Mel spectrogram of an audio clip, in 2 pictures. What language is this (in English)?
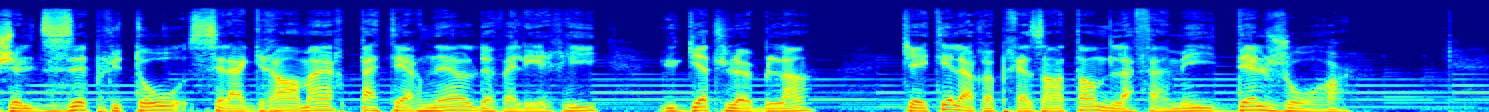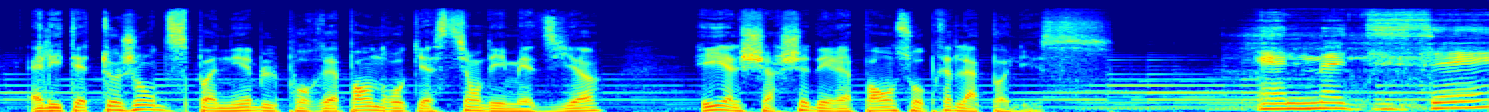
French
